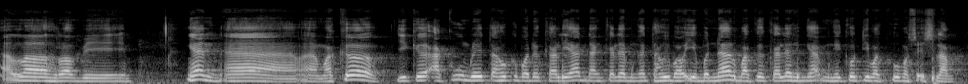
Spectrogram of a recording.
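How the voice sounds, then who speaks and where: Animated gravelly Malaysian preacher. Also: male voice, a little high, normal speed, slight background noise. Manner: animated, jokey, acts out voices. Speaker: religious teacher. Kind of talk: mosque lecture.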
